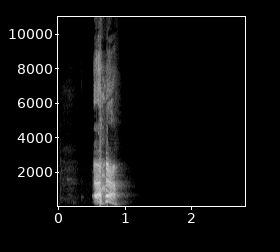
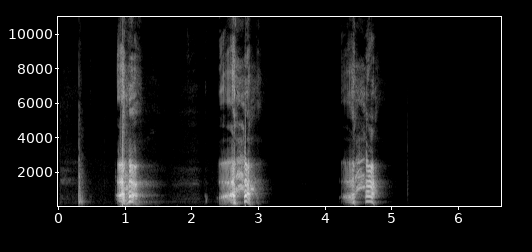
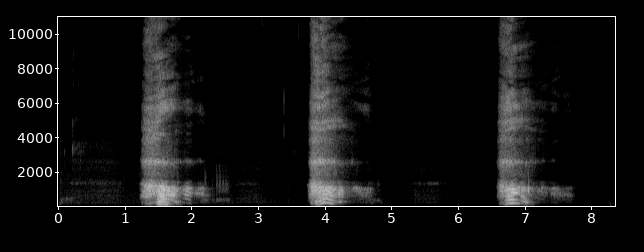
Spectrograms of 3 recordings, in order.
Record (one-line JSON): {"cough_length": "2.8 s", "cough_amplitude": 32767, "cough_signal_mean_std_ratio": 0.25, "three_cough_length": "6.7 s", "three_cough_amplitude": 32768, "three_cough_signal_mean_std_ratio": 0.29, "exhalation_length": "8.4 s", "exhalation_amplitude": 17088, "exhalation_signal_mean_std_ratio": 0.33, "survey_phase": "beta (2021-08-13 to 2022-03-07)", "age": "65+", "gender": "Male", "wearing_mask": "No", "symptom_cough_any": true, "smoker_status": "Ex-smoker", "respiratory_condition_asthma": false, "respiratory_condition_other": false, "recruitment_source": "REACT", "submission_delay": "1 day", "covid_test_result": "Negative", "covid_test_method": "RT-qPCR"}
